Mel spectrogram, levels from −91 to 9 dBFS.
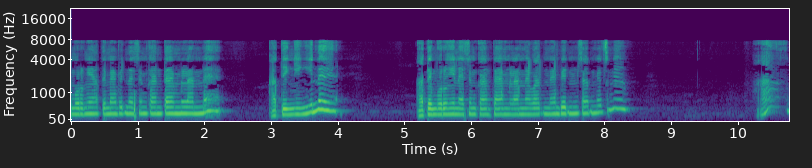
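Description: From start to finish the speech sounds rough and grainy, with a hiss-like fizz filling the gaps between the voice's harmonics and nothing at all above about 7.7 kHz. This is likely low-delay AAC compression at heavy damage, the kind that fits a bitrate around 16 kbps. Its short frames, about 500 frequency lines each, set it apart from ordinary AAC, whose longer frames trade delay for finer frequency detail.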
